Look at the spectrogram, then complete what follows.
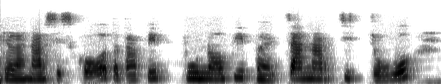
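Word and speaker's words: Narciso: diwakili oleh native sesak Narsisco Ramos ini sebenarnya Bacanya adalah Narsisco tetapi pun Ovi baca nabito agar nanti ketika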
